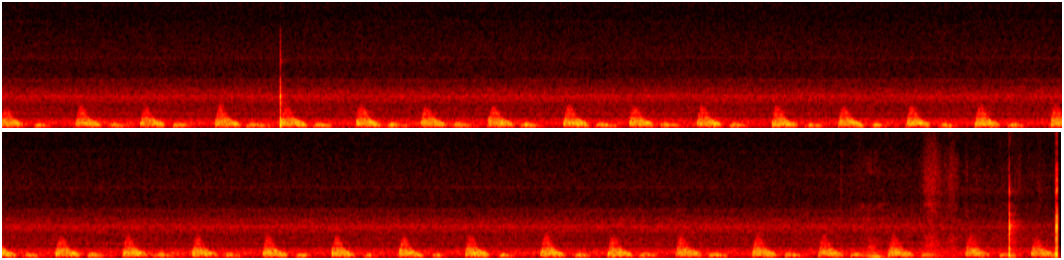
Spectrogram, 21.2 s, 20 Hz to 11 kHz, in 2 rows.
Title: Fetal Doppler pt 2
